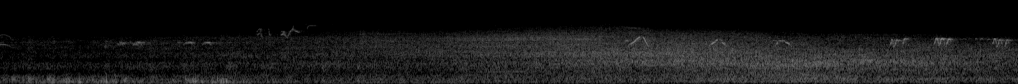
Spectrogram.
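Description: Small birds chirping in short repeated calls, heard over a broad rushing noise that swells through the middle and eases near the end.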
